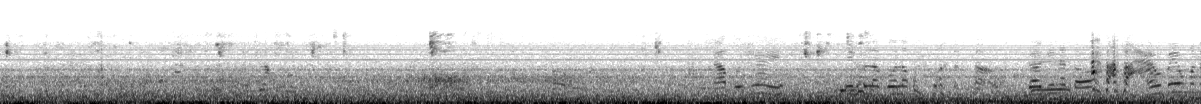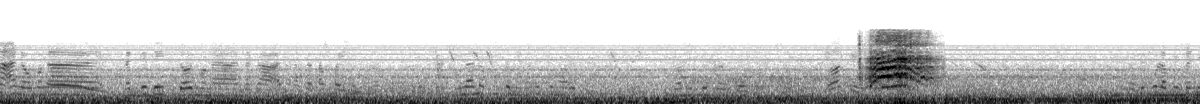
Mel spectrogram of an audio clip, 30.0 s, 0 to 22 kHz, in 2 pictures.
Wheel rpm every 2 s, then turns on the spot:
0, 0, 0, 0, 0, 0, 0, 0, 0, 0, 0, 0, 20, 20, 0.
none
